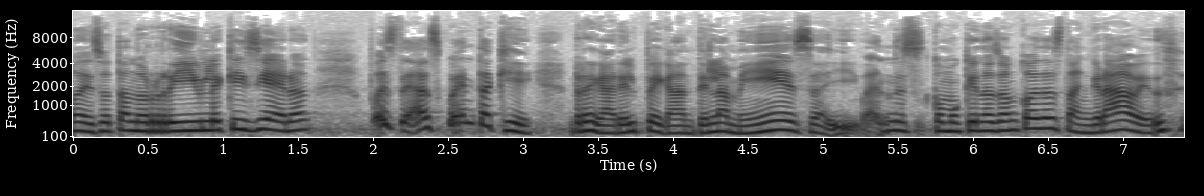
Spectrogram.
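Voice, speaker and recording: A woman's voice: medium pitch, darkish tone. A woman, hosting a casual, confiding monologue and laughing often as she talks. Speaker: host.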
